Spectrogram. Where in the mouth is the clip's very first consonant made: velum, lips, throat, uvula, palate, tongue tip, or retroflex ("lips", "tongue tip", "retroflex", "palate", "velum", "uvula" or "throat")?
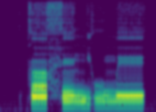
velum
